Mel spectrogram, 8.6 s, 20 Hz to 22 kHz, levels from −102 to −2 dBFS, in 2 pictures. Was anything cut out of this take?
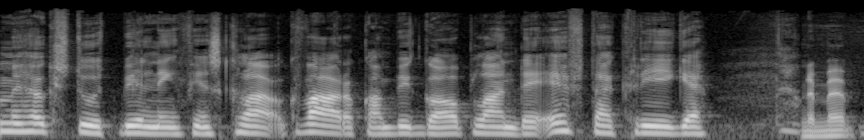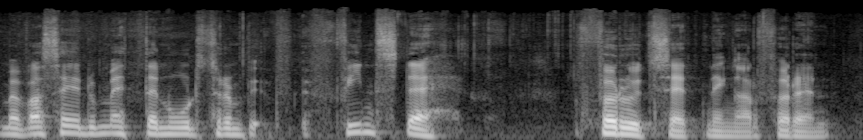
yes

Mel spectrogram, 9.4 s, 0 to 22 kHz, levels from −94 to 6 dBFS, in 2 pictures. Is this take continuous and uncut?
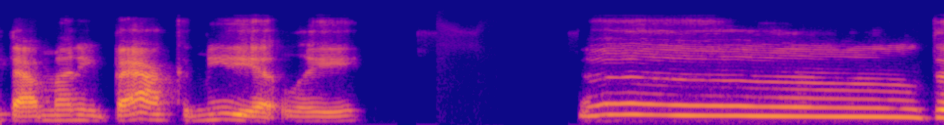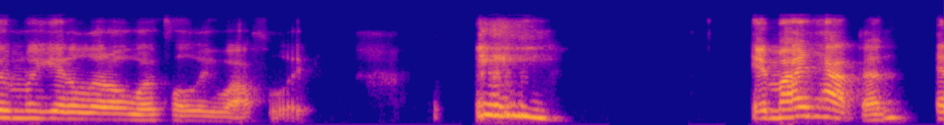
yes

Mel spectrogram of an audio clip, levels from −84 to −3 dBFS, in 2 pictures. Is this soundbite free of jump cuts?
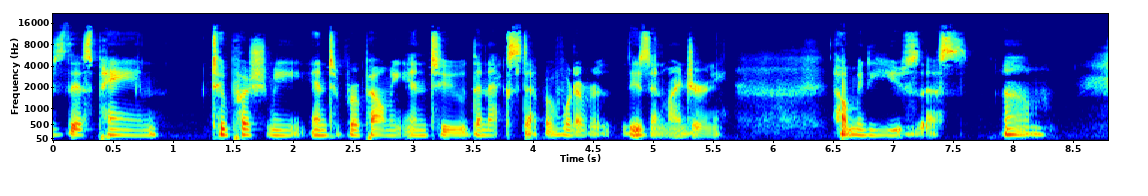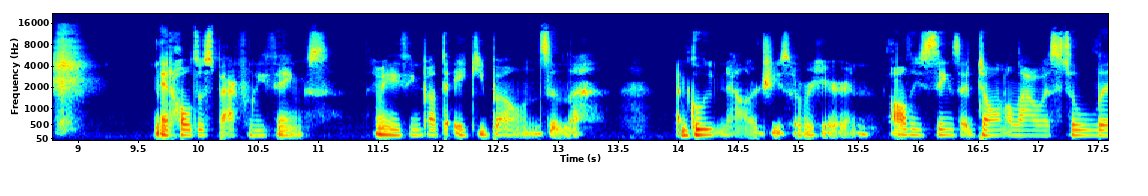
no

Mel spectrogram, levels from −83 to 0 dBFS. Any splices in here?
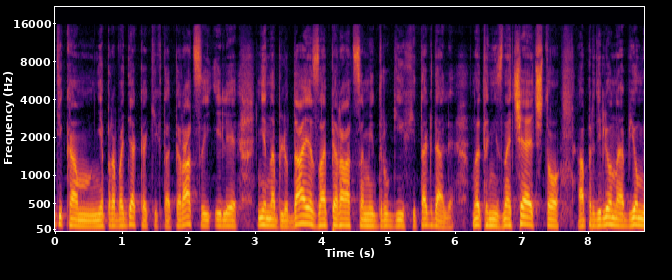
no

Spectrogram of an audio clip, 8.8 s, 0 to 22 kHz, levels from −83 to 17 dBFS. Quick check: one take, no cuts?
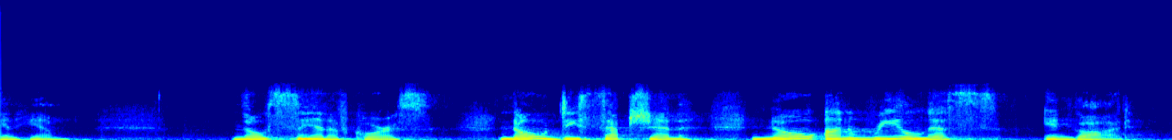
yes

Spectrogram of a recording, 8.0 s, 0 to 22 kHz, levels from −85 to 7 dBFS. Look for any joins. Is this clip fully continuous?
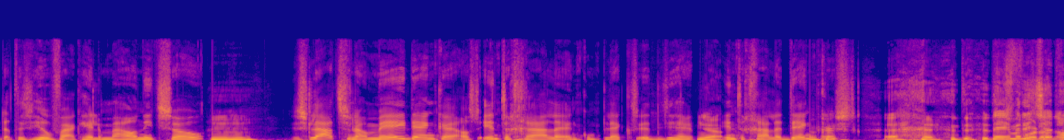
no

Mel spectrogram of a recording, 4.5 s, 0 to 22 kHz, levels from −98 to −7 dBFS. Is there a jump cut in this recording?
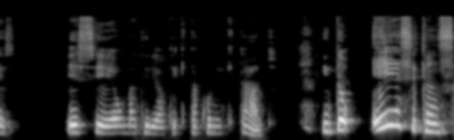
yes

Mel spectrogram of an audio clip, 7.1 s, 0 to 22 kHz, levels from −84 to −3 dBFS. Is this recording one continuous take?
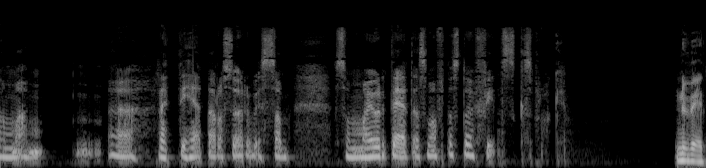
yes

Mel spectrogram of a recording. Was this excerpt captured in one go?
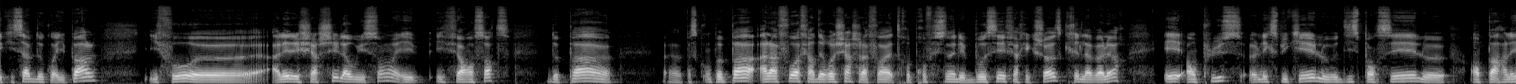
yes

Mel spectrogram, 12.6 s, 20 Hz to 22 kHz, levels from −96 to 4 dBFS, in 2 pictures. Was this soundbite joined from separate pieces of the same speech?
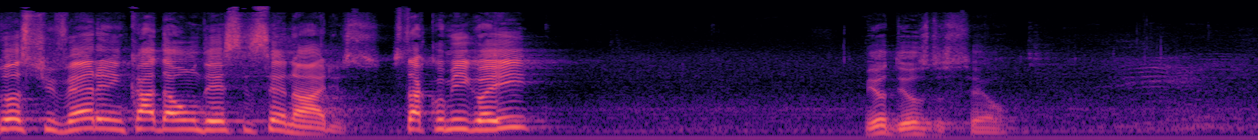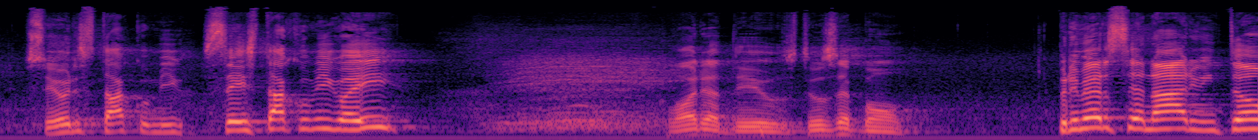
yes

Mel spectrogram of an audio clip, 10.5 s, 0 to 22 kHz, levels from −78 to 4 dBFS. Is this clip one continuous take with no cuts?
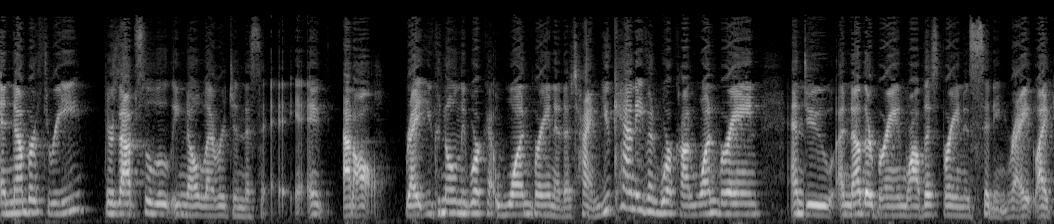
no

